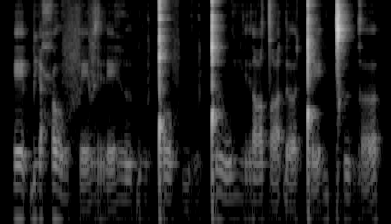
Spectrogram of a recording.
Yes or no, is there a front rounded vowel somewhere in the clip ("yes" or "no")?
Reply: no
